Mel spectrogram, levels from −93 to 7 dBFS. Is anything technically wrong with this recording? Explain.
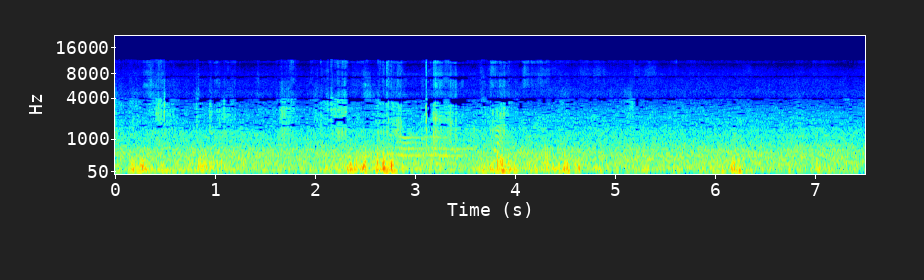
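Yes. Throughout, the treble sounds gritty and metallic and stops at about 11.7 kHz, likely HE-AAC compression at a very low bitrate near 16 kbps. Unlike a plain low-pass, the upper band stays bright but is rebuilt from copied lower bands, so it doesn't match the original.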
